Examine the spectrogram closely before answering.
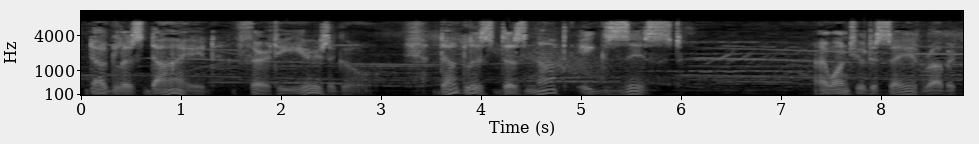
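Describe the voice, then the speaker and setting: A man's voice: rumbling low, wildly swooping pitch, slow pace, gravelly, music in the background, full character voice. An actor playing a stern middle-aged doctor in a radio horror drama, insistent and authoritative with his patient. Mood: probing, firm. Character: stern, commanding doctor treating a possessed patient. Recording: muffled, noisy old radio recording.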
